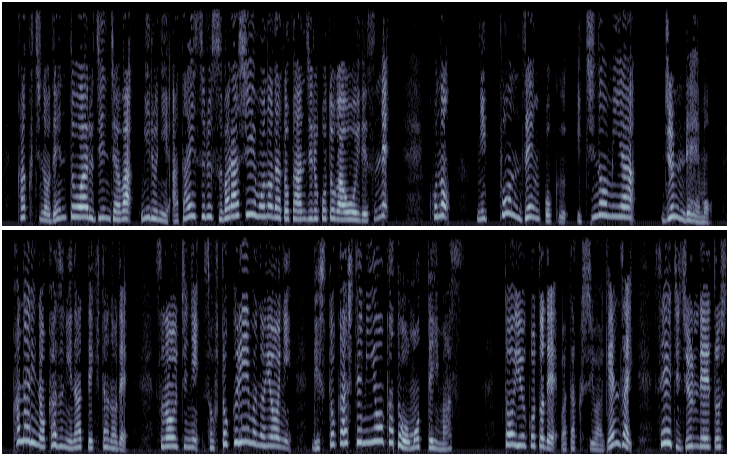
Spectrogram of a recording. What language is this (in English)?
Japanese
